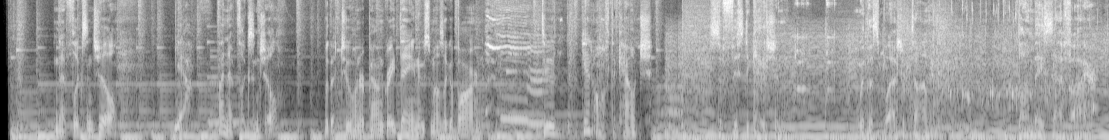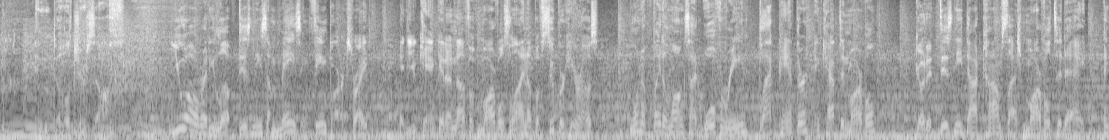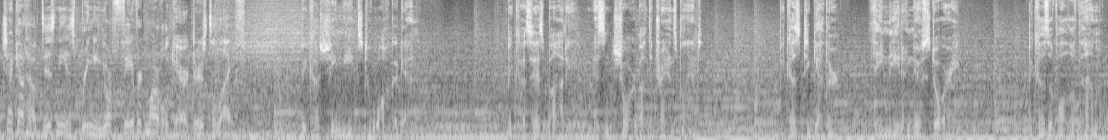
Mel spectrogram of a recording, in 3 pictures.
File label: Commercials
